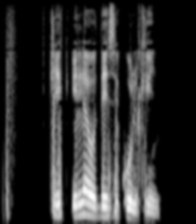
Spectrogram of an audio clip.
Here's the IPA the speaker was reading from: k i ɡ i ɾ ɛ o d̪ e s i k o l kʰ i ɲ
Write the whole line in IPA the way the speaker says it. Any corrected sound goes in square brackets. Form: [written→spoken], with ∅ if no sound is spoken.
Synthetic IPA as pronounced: k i [ɡ→k] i [ɾ→l] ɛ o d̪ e s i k [o→u] l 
